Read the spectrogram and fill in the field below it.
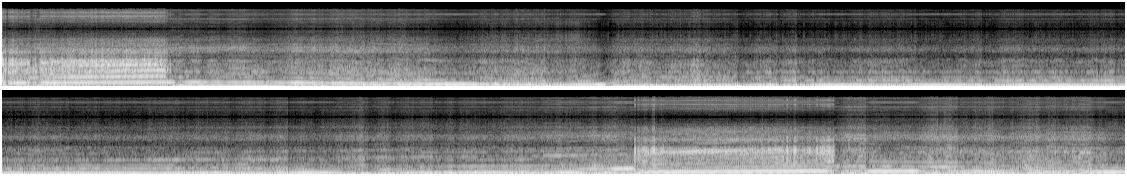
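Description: A motorcycle engine roars loudly at high revs, falling in pitch as it slows and rising again as it speeds up.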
